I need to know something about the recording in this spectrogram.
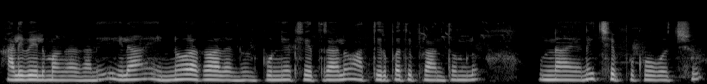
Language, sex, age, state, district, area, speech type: Telugu, female, 30-45, Andhra Pradesh, Visakhapatnam, urban, spontaneous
